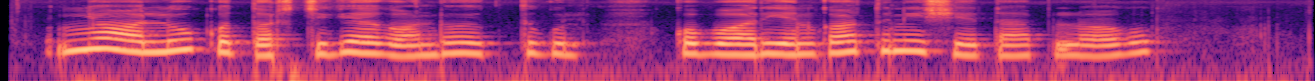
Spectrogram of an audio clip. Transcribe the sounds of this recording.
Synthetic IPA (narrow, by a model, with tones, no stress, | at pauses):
ɲɔ˦˨lu˦ko˨tɔ˨rt͡ʃi˨kɛ˦kɔ˨ndo˦ik̚tu˦ɡu˨l | ko˨bɔɾje˨nkɔ˦tu˦ni˦ʃe˨ta˨plɔ˨ɡo˦k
